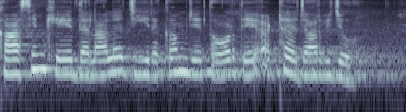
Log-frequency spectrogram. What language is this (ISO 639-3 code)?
snd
